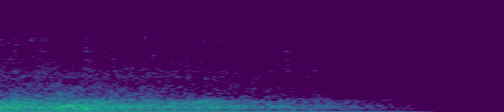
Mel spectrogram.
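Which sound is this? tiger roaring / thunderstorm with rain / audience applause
thunderstorm with rain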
